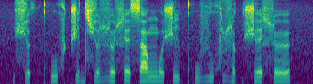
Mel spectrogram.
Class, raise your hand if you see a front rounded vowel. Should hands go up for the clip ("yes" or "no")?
yes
